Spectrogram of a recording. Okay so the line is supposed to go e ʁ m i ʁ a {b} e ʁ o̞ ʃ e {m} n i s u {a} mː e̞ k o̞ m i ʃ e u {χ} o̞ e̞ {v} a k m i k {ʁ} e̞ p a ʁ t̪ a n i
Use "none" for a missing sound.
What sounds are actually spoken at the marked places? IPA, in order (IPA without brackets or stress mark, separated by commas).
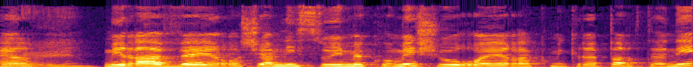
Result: v, m, i, ʁ, ʁ, ʁ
